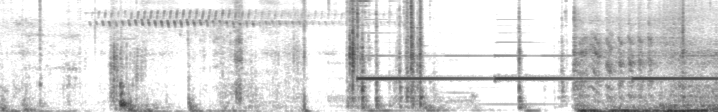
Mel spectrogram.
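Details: Minivan after replacing the fuel lines and hose and reinstalling the fuel strap to fix fuel pressure loss: short crank, catches promptly and settles into a smooth even idle under a steady chime; normal start.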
